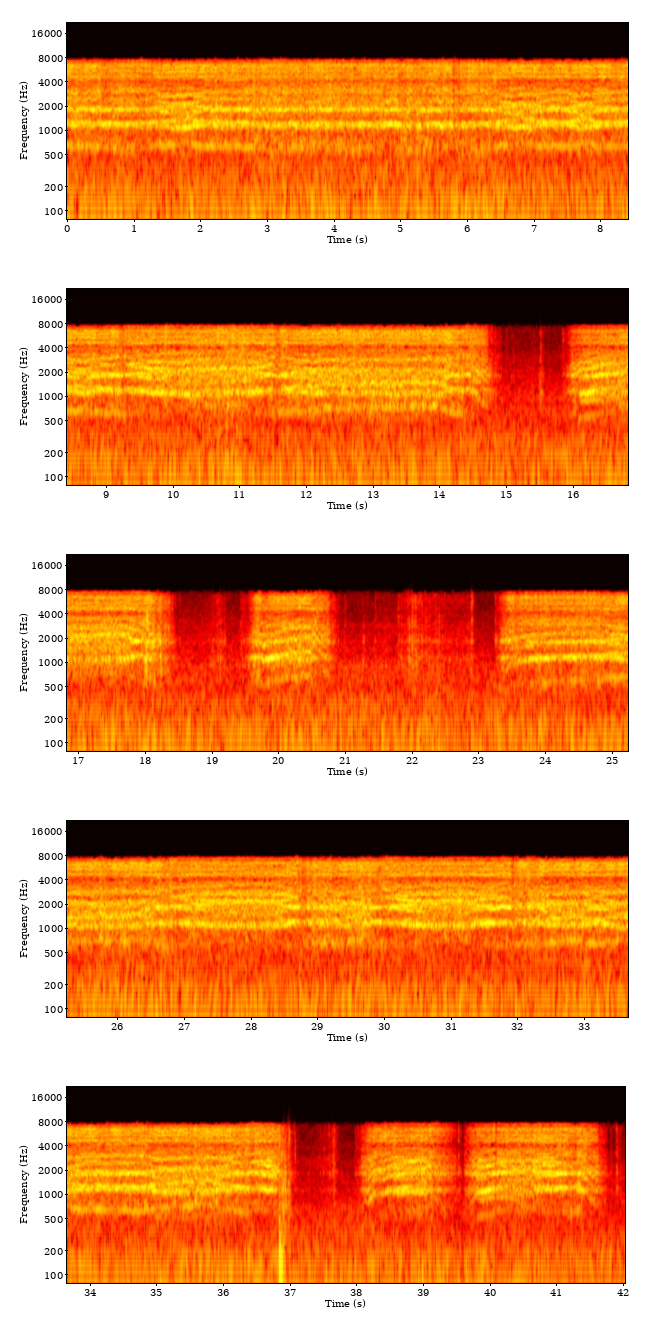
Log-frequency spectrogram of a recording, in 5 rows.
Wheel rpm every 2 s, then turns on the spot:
160, 160, 160, 160, 160, 160, 160, 70, 120, 50, 50, 40, 160, 160, 160, 160, 160, 160, 80, 80, 110.
14-16 18-22 36-38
